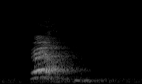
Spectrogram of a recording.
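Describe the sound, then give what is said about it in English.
A single sneeze bursts out abruptly, a sharp breathy blast that trails off quickly into quiet, with no talking around it. “Bless you. Bless you.”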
